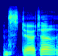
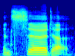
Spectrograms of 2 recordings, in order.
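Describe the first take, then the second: First: An extra t sound follows the s. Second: No extra t sound follows the s. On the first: The speaker calls it wrong. "Is that how I speak now?" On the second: The speaker calls it right. "That's the correct way to say it"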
